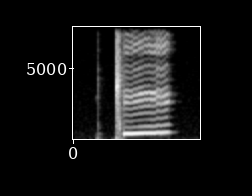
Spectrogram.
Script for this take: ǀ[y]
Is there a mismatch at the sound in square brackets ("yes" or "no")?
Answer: no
